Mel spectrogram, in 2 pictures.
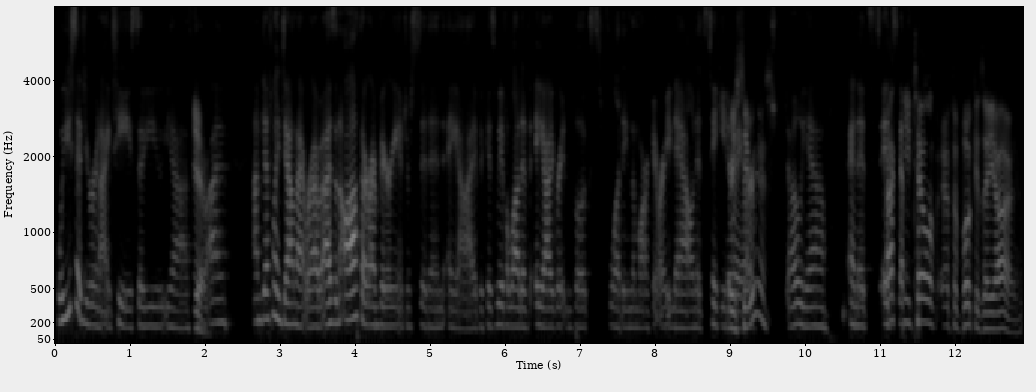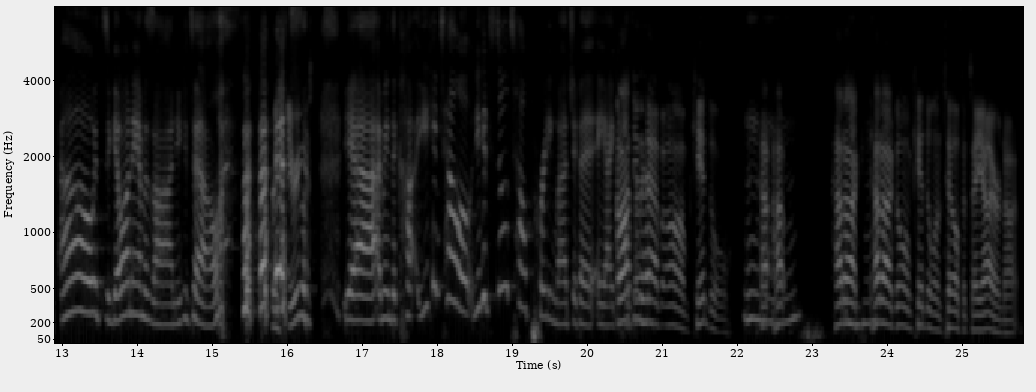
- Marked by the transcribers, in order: laugh; laughing while speaking: "It's"
- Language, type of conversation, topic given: English, unstructured, What recent news story worried you?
